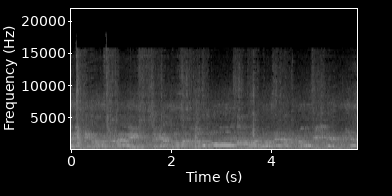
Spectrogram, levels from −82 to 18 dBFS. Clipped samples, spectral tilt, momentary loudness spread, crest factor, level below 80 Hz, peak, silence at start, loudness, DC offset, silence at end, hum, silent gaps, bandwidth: under 0.1%; -3 dB/octave; 4 LU; 14 dB; -66 dBFS; -14 dBFS; 0 s; -28 LUFS; under 0.1%; 0 s; none; none; 16 kHz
